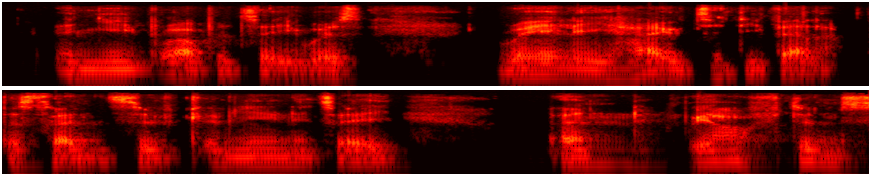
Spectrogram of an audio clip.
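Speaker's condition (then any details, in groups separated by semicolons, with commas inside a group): Cerebral palsy; intrathecal baclofen pump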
